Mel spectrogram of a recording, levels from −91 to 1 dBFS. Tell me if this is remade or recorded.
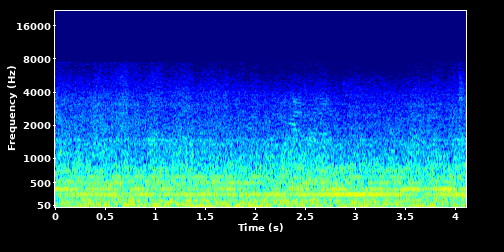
recorded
